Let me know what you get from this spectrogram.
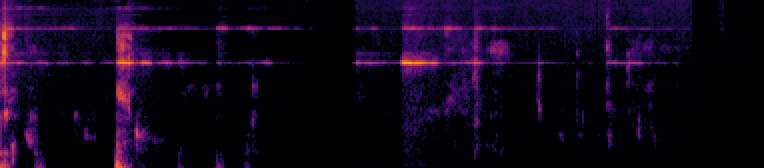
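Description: Close-miked eating sounds: a man chewing and smacking his lips on rice and chicken eaten by hand, with two low thuds in the first second or so and scattered small clicks. A thin, steady high whine comes and goes with the eating sounds.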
